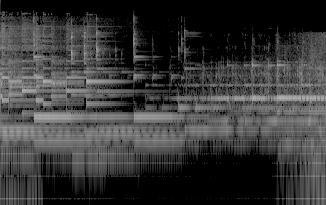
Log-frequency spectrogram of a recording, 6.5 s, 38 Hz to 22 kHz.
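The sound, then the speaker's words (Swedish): A 1981 automatic mobile telephone, shown in an information film by the state-run Televerket, rings with a melodic sequence of sustained electronic tones, stepping from note to note for several seconds, clear with no talking. “Det ringde just på min mobiltelefon.”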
